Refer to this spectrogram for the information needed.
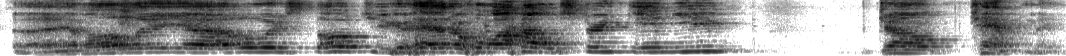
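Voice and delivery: high, slow and loud, amused; teasing Victor. Acted. Conductor teasing Emily about her wild streak, high and amused. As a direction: play the conductor laughing at her nerve.

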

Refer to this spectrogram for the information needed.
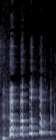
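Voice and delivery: high, breaking-up giggle. Real, not acted. Vlogger amused by her own accent, high giggle. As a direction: laugh helplessly at your own slip.

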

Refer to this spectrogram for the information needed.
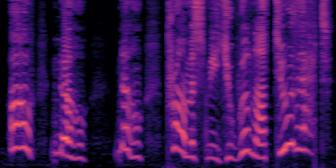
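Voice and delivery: high, loud desperate plea; begging in panic; crying out. Acted. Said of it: "cried she".

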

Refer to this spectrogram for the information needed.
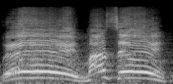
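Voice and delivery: sudden high shout, hey what's this; calling out. Retold or imitated. Waiting crowd calls out as the man leaves, loud surprised shout. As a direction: call out in surprise across the room.

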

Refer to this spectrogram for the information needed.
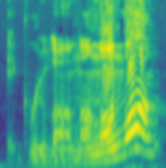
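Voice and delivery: long long long rising to a squeal; growing longer. A narrator's reading. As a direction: build up like something stretching. Nose grows longer and longer.

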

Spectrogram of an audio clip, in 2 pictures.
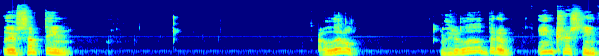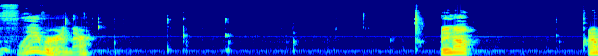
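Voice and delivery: chewing between words; talking while eating; mouth partly full. Real, not acted. Seen 1: Takes a bite at -4.0; jaw keeps working while he talks.

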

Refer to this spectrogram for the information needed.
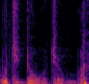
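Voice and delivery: Dick Gregory impression. Comedian retelling his elder grilling him about money, low and gruff. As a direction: drop way down and lean on him like a stern elder. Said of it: "He's like".

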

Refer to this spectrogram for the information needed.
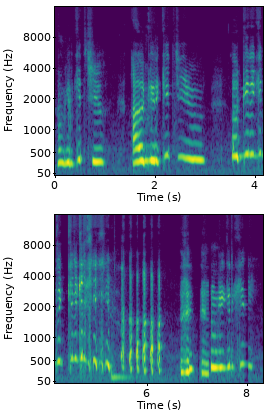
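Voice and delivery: high, sing-song pet voice; baby talk to cats. Acted. Owner cooing to her cats, high baby talk. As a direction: coo at the cat like a baby.

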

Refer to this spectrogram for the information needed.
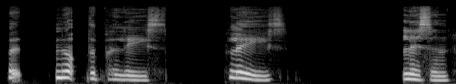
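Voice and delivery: loud, high desperate pleading; a frightened drunk woman begging; pleading driver. A narrator's reading. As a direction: beg her not to call the police.

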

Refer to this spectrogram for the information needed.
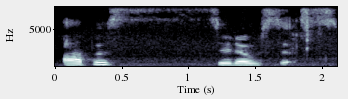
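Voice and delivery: Oppositosis drawn out slowly, every syllable clear; slow title word. Shown as a demonstration. Teacher announcing the chapter title Oppositosis, slow and careful. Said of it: "That's a made-up word".

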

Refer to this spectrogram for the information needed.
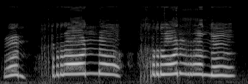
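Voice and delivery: high repeated run, run; panicked high run. Real, not acted. Escaping an enemy player, high panicked chant. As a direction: squeal it while fleeing. Fleeing in game.

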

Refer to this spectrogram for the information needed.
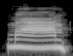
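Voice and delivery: high loud call; child crying Mom. Acted. Matilda cries out to mother after a pinch, high call. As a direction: call out for mum. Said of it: "Matilda cried loudly".

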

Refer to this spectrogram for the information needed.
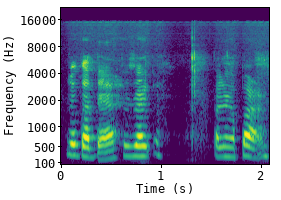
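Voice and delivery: chewy muffled speech; talking while chewing. Real, not acted. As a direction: mouth partly full of cake. Seen 0: Bit cake before; lips pursed, jaw working while talking till ~4s.

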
